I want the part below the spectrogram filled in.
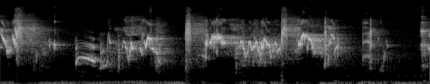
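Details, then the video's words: Pet male budgerigar warbling indoors during its daily singing: a short burst of chirpy, scratchy notes with a brief low whistled slur, sharp clicks and a squawk near the end. "Budgie singing for 1 Hour Happy song!"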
